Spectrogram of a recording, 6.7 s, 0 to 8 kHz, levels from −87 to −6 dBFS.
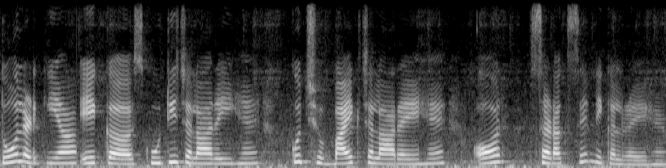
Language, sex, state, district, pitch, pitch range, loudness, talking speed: Hindi, female, Jharkhand, Jamtara, 255 Hz, 235-275 Hz, -20 LUFS, 170 wpm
